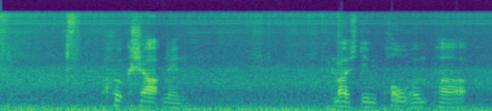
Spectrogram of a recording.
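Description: A young man speaks quietly and close up.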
